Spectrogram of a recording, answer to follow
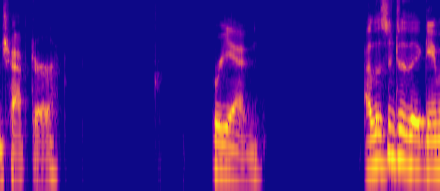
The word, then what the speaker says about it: Brienne: oh great like a Brienne chapter Brienne. I listened to the Game of Thrones audio books and the guy pronounced it brien and I was like this can't be right and it still bothers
